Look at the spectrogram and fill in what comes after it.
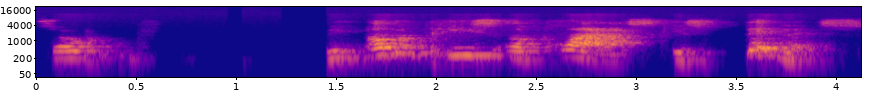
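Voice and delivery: slow, cracked, breaking voice. Introducing the next topic of the class, voice cracking. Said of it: "my voice is cracked".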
